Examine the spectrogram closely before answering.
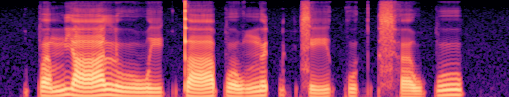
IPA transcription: p ɐ˨˥ m j aː˨˥ l uː˨ w iː˨˥ k̚ t̪ aː˨˥ p o˨˧ w n̪ ɵ˥ t̚ ʊ˨ k̚ s iː˨˥ kʷ ɪ˨ k̚ t͡sʰ ɐ˨ w p uː˥ p̚

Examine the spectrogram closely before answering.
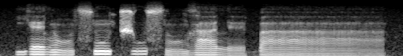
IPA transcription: j ɛ˧ l ɔ̃˨ s ũ˦ t͡ʃ u˦ s ɔ̃˨ ɣ a˧ l ɛ˨ ɓ aː˦˨

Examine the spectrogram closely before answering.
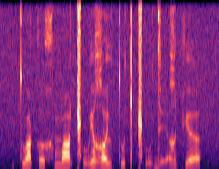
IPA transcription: tʷ ɑ k ɤ x m ɑ ǁ ṵ j ʁ ɤ lʲ tʷ i t ǁ ṵ d ḛ ʁ kʲ ɜ

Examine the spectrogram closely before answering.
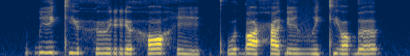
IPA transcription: ɓ i tʲ ʉ h ʉ r ʏ h ɔ h i | kʷʼ ɛ ɠ ɒ ħ ə ɗ i v i tʲ ɔ ɠ ə

